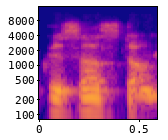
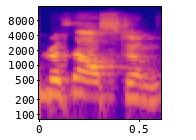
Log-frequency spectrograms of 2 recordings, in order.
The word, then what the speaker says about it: Chrysostom: John I can never pronounce it, Chrysostom. Chrysostom, it doesn't matter. Chrysostom, people say both, right?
